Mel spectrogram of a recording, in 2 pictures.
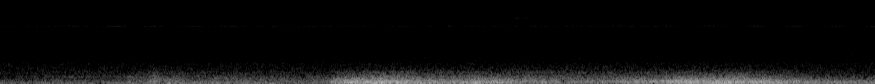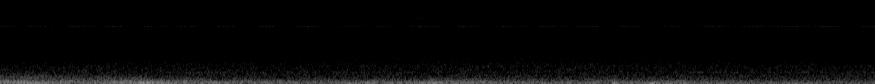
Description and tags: Low Rumble 02
Equipment: Tascam DR-03 & diy wind muff
A low thunder rumble recently recorded during a thunder storm.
